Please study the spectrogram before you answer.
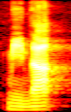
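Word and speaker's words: みんな: Uh less formal also uh but all both are accented on the last syllable. Mina Mina and means everyone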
